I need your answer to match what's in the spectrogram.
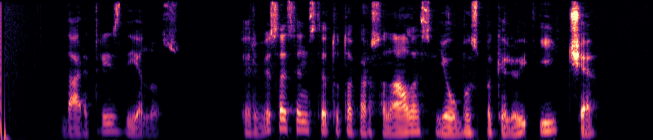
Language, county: Lithuanian, Vilnius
